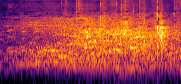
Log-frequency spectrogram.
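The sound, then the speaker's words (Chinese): Audience applause at a live stage performance: a dense, even wash of clapping that stays steady and fairly soft throughout, with no clear breaks or peaks. “这些掌声都是发自肺腑的了。”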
